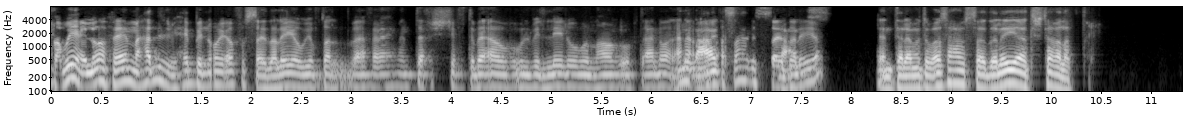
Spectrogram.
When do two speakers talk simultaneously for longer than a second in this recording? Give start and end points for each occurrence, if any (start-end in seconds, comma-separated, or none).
6.2-7.7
